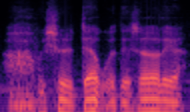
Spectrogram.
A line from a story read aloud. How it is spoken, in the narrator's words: one of them mutter to himself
